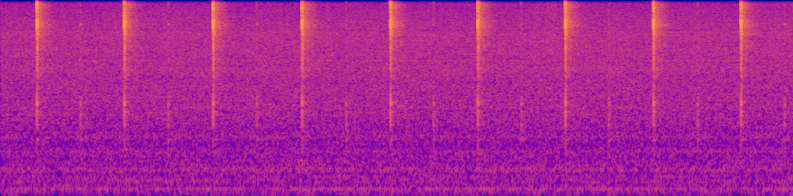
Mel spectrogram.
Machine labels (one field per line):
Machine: valve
